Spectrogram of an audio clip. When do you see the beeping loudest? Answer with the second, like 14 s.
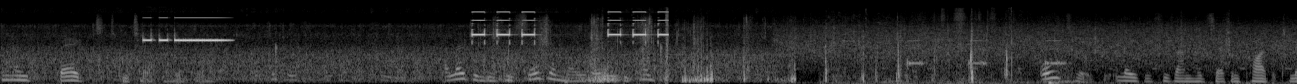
2 s.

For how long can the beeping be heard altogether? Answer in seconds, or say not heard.
4 s.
